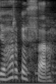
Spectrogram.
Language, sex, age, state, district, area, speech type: Santali, female, 60+, Odisha, Mayurbhanj, rural, spontaneous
